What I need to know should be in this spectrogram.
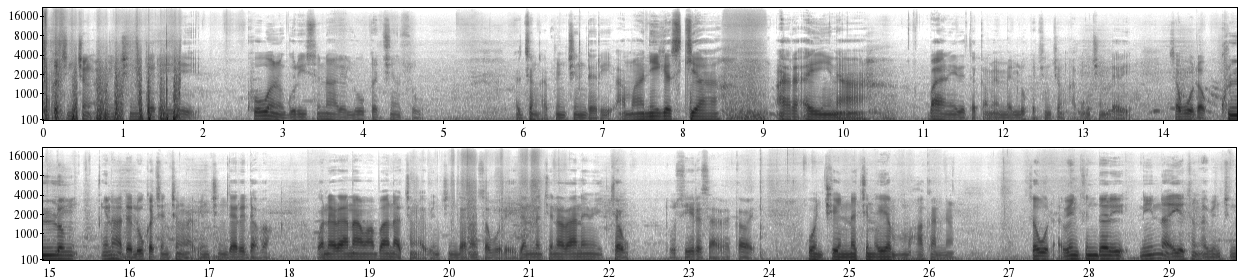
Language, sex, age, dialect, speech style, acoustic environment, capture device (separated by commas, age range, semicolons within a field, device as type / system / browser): Hausa, male, 18-24, Nigeria - Kano, focused, silence, mobile / Linux / Chrome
